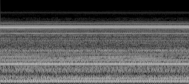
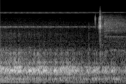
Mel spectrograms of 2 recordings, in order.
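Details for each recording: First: 1966 Hitachi three-phase lathe motor on a VFD, after replacing groaning, howling bearings with NTN 6306 units and cleaning the coils: steady even hum with constant electrical whine, no bearing noise; healthy running after repair. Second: 1966 Hitachi 1.5 hp three-phase lathe motor on a VFD, quiet for 30–45 seconds then suddenly loud: steady loud hum with a harsh high howl riding on it; worn motor bearings suspected, later replaced with NTN 6306.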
